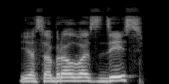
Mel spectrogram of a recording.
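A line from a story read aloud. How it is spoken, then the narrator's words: Booming chief's voice. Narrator (Russian): прогудел великий вождь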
